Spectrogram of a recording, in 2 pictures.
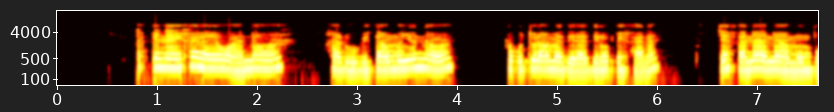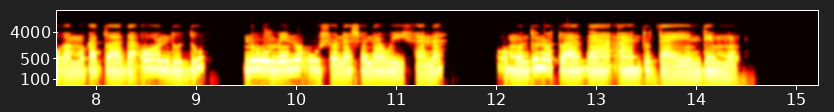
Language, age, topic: Oshiwambo, 25-35, agriculture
